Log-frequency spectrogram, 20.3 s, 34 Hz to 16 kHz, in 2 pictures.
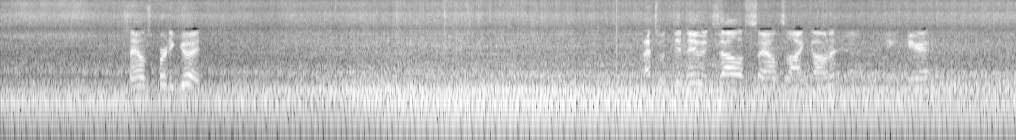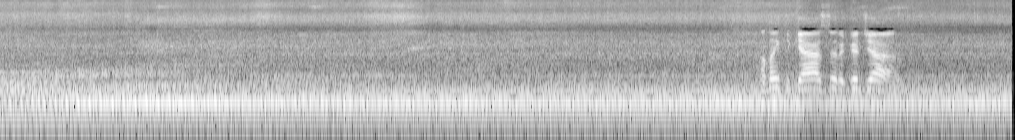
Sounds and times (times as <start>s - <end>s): Car: 0.0s - 20.3s
Speech: 1.2s - 2.0s, 6.4s - 9.4s, 17.7s - 19.2s.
